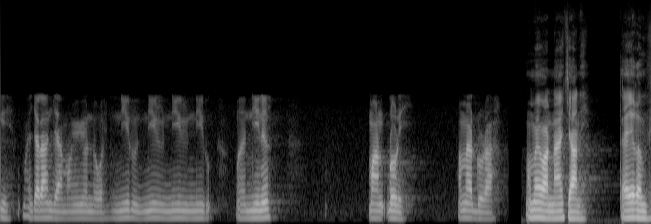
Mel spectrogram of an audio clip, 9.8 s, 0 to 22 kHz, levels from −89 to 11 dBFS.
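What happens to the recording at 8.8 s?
Nothing goes wrong at 8.8 s; the audio plays through that moment intact.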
